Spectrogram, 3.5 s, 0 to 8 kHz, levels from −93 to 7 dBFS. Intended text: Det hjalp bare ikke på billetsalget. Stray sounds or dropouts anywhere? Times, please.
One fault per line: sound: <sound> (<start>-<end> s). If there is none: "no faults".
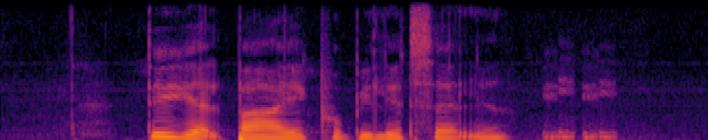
sound: laugh (2.7-3.1 s)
